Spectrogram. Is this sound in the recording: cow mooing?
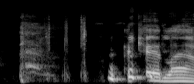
no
